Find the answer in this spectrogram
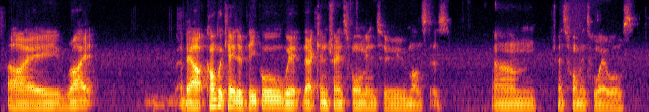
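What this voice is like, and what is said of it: Australian accent. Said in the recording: “I'm Australian, as you might be able to guess from my accent.”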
